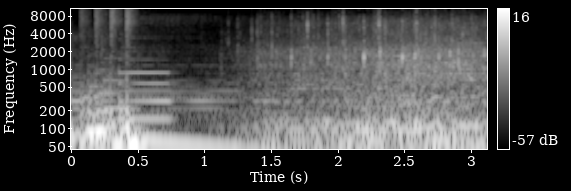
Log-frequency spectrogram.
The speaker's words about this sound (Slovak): Veľký potlesk dnes zaznel na námestí svätého Petra, kde sa prišlo 250 tisíc ľudí rozlúčiť s pápežom Františkom, ktorý zomrel v pondelok 21. apríla.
